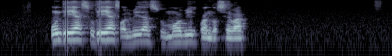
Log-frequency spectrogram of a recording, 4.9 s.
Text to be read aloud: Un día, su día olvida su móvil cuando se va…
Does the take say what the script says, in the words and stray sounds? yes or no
yes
